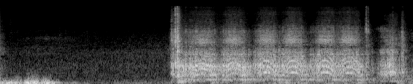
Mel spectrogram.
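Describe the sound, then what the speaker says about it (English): The starter motor on a vintage David Brown 990 tractor cranks the engine over. After a quiet pause with a low rumble, a loud, rough, churning drone kicks in abruptly and carries on steadily to the end. "That starter motor's turning it over."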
